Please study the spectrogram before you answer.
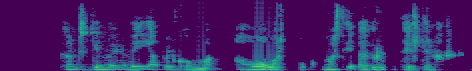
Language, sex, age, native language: Icelandic, female, 40-49, Icelandic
